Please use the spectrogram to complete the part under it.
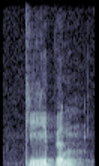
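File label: "geben", German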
